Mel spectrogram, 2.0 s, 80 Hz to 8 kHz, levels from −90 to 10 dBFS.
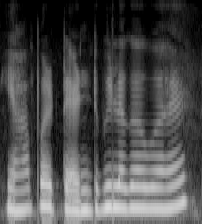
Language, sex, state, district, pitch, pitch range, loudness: Hindi, female, Jharkhand, Ranchi, 235 Hz, 225-245 Hz, -14 LUFS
